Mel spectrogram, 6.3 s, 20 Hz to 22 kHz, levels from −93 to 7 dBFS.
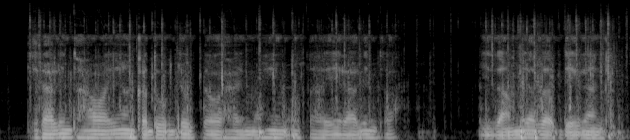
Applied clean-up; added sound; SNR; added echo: neural mask model RNNoise.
